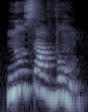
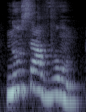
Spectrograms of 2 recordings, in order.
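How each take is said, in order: Both takes have the same delivery.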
